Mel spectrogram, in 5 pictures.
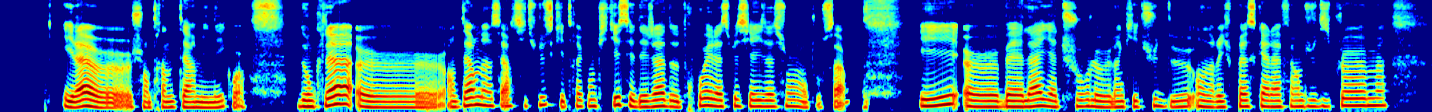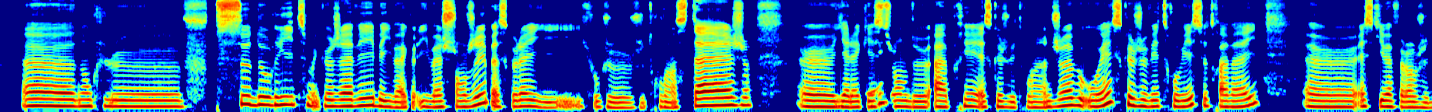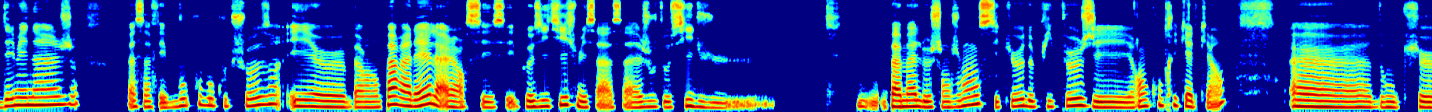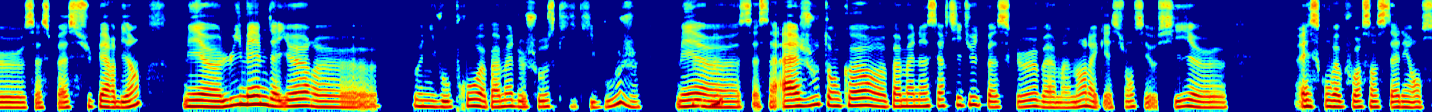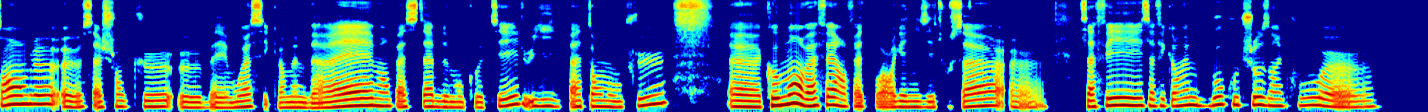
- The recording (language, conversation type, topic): French, advice, Comment accepter et gérer l’incertitude dans ma vie alors que tout change si vite ?
- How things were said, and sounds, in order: exhale; drawn out: "du"; stressed: "ajoute"; stressed: "vraiment"; teeth sucking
